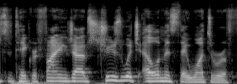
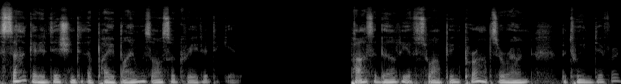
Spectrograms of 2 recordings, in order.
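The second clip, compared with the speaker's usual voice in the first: mock dull reading voice, lower and very quiet; 8 semitones lower, 6 dB quieter than usual. Reading patch notes aloud deliberately without fun: put-on boring very quiet reading. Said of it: "I'm talking so low that my microphone isn't even picking me up".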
